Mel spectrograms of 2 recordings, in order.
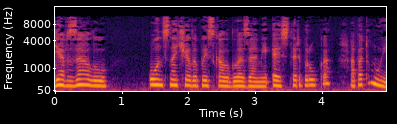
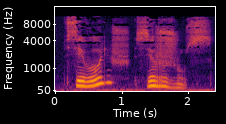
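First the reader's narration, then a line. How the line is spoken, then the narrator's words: Through gritted teeth. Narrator (Russian): процедил Клейтон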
